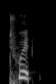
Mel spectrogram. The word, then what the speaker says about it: TWiT: They call it TWIT, but it's spelled with case changes. So it's capital T, capital W, lowercase I, capital T.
